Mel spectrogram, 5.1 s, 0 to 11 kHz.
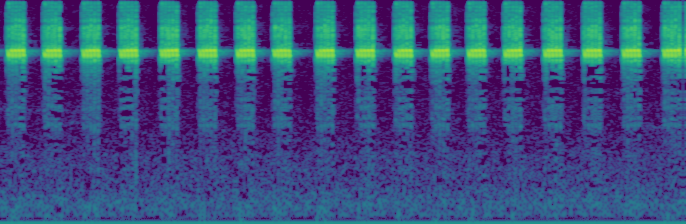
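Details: Night-time cricket chirps captured live on a Sony PCM D100 field recorder, no loops: a rapid train of bright, high chirps at roughly three per second, fairly regular, against a silent background.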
